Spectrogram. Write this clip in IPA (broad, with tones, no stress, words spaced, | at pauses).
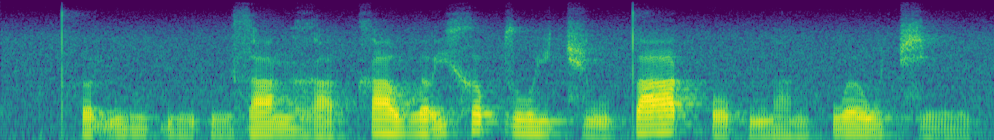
t̪ʰə̰˧˨j ŋṳ˨˩ ɓɨ̤˨˩ ʔɨ̤˨˩za˧ŋɣa˨˩t̚ xa˧wlə̰˧˥jxə˦˥p̚ zu˧j t͡ɕu˧˩t̪aː˦˥k̚ʔo˨˩p̚na̤˨˩ŋ hwə˧w t͡ɕe̤˨˩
